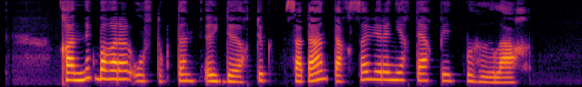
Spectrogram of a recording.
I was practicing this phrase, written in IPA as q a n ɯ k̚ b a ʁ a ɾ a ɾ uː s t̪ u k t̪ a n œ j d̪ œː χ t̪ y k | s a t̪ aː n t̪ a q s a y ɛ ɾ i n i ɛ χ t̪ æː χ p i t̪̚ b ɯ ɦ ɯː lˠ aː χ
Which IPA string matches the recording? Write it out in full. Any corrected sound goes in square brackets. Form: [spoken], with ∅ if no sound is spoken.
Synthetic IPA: q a [nː] ɯ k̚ b a ʁ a ɾ a ɾ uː s t̪ u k t̪ a n œ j d̪ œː χ t̪ y k | s a t̪ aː n t̪ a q s a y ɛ ɾ [ɛ] n i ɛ χ t̪ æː χ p i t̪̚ b ɯ ɦ ɯː lˠ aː χ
